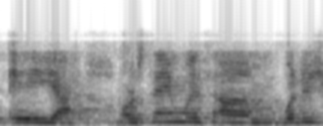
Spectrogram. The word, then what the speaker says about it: ella: Entonces, the double L that we're used to saying, that's what we call it in English, the double L, se pronuncia como Y en inglés. Entonces, ella looks like ella, but no, it's ella.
